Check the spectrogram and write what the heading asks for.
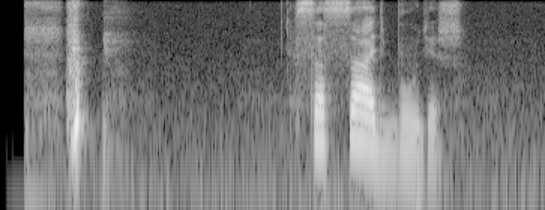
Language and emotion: Russian, angry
